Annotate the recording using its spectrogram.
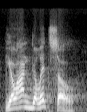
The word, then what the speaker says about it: euangelizo: Thirdly, is this word, which is spelled E-U-A-N-G-E-L-I-Z, long O, the last O is a long O. Euangelizo.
